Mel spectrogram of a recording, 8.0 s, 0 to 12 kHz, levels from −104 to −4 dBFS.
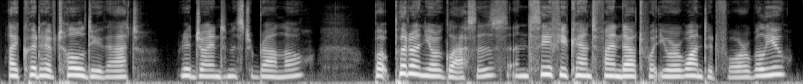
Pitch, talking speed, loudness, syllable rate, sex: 230 Hz, 210 wpm, -19 LUFS, 5.0 syllables/s, female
